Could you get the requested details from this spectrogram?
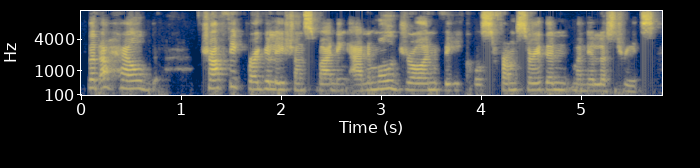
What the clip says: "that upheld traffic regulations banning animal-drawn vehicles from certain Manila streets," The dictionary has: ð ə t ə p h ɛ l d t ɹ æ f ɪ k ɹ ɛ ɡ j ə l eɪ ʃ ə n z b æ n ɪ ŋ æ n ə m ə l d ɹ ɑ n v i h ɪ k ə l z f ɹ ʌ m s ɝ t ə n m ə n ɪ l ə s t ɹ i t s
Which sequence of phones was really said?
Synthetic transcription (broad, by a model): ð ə t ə h ɛ l d t ɹ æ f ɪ k ɹ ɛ ɡ j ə l eɪ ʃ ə n s b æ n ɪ ŋ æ n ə m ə l d ɹ ɑ n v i h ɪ k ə l s f ɹ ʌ m s ɝ t ə n m ə n ɪ l ə s t ɹ i t s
